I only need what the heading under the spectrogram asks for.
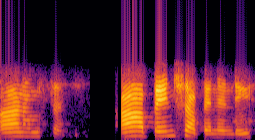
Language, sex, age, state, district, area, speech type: Telugu, female, 18-30, Andhra Pradesh, Guntur, rural, conversation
